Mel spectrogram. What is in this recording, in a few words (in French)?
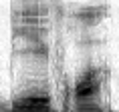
Bièvrois, Fr Paris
